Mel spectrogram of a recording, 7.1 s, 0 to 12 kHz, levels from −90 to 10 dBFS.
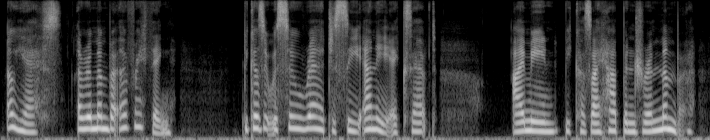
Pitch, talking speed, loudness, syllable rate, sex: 240 Hz, 170 wpm, -17 LUFS, 6.9 syllables/s, female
